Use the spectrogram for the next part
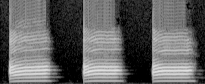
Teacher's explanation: jahar atau tidak mengalirnya nafas pada huruf hamzah tersebut. Hal ini bisa kita buktikan ketika membaca huruf hamzah yang berharakat fathah.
